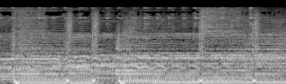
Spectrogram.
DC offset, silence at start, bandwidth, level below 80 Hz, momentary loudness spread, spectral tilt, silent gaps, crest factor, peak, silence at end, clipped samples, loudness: under 0.1%; 0 s; 16 kHz; -20 dBFS; 2 LU; -4.5 dB/octave; none; 10 dB; 0 dBFS; 0 s; under 0.1%; -11 LUFS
